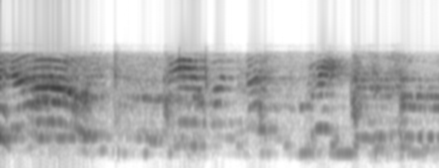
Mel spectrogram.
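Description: High-pitched voices talking, with no clear words.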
